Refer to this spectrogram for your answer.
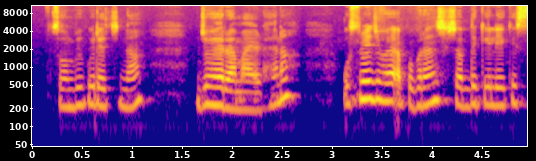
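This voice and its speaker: The woman's voice has a dark, mellow tone and a fairly high pitch. Her pitch varies in an ordinary way. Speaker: Hindi teacher. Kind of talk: online lecture. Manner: repetitive, explanatory teaching.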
